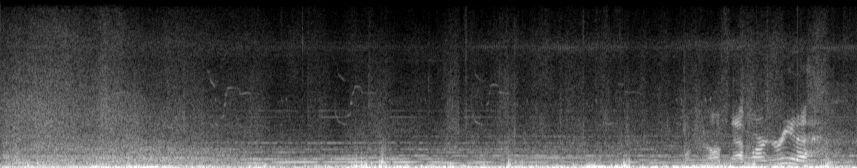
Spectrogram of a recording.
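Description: Wind buffeting the camera's microphone: a loud, uneven rumble with hiss. A voice comes in near the end.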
